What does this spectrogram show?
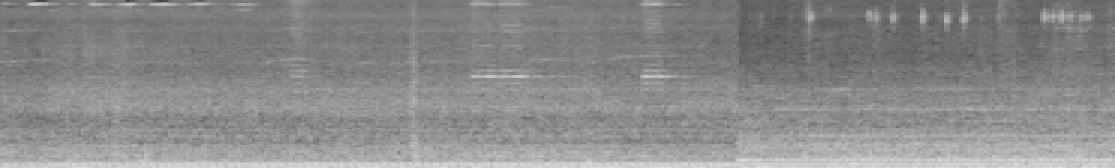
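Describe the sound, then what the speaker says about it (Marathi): Vehicles idle at a red signal at a city junction, a loud steady engine rumble with an irregular low throb, a faint beeping and a shift in the engine note partway through. "लाल दिवा असल्यामुळे सर्व गाड्या थांबलेलं"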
